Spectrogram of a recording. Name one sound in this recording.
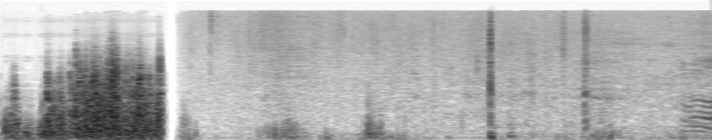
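A football thuds off a foot.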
